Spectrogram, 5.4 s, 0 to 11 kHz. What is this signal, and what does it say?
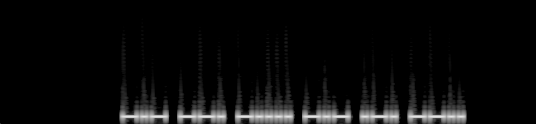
Morse code, heard as a keyed tone, about 25 wpm, 700 Hz. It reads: KG6KRZ
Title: USA Call Signs - 6 Characters - 3x Character Spacing - 25wpm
